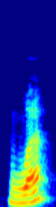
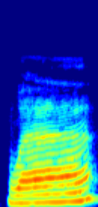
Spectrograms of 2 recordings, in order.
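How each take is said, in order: First: "Wa" short, cut after one beat; "Wa" as a quick "wè"; short vowel. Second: "wa" with a long held vowel; "wa" drawn out like "wèèè". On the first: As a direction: say "Wa" briefly, vowel not held. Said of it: "waw avec fatha, ça donne wa". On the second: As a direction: stretch "wa" out for several beats. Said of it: "c'est comme si je prolonge". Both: Shown as a demonstration.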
